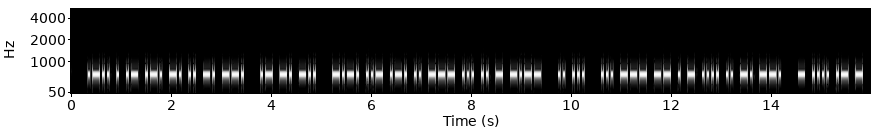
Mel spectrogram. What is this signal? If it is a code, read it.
Morse code, heard as a keyed tone, about 25 wpm, 600 Hz. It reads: LEARNING AND CURIOSITY IS SOMETHING THAT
